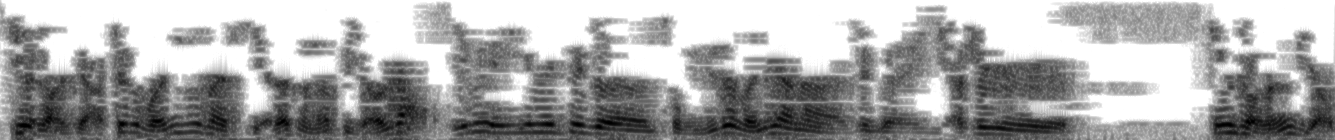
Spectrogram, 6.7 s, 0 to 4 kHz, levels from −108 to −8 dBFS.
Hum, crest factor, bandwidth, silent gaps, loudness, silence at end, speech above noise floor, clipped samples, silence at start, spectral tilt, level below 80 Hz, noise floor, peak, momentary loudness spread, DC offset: none; 16 dB; 3.7 kHz; none; -17 LUFS; 0 s; 42 dB; under 0.1%; 0.05 s; -10 dB/octave; -46 dBFS; -58 dBFS; -2 dBFS; 10 LU; under 0.1%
